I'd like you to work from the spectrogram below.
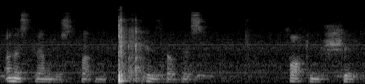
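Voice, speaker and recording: A hobbyist maker muttering and cursing angrily at his work while soldering, with low grumbling broken by sudden loud outbursts. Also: fairly even intonation, moderate pace, heavy background noise.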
